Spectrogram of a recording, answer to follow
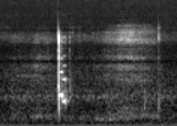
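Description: A single short electronic beep from a PMR two-way radio about a second in, followed by faint hiss.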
